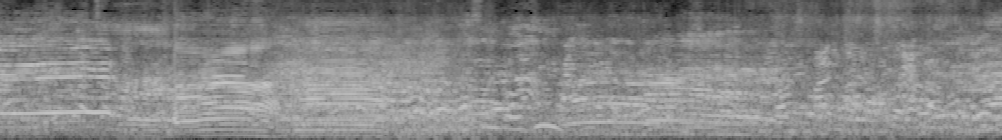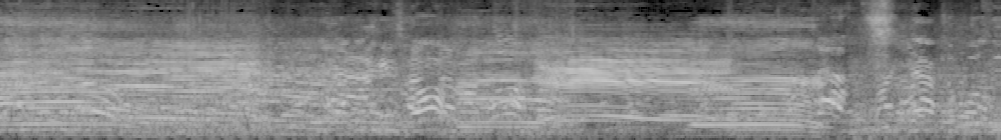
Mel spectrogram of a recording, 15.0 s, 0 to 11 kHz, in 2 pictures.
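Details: Young bulls and heifer calves at a busy cattle market in Manikganj, Bangladesh, on 1 September 2024: repeated bending, nasal moos of several animals overlap, with steady men's bargaining chatter throughout.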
